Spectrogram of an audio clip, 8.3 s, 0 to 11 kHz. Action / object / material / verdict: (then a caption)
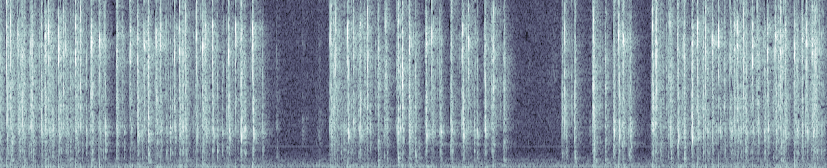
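tap / mechanical keyboard with plastic keycaps / plastic / none. Fingertips of both hands type on a backlit mechanical keyboard with black plastic keycaps on a silver frame and a hollow housing. Quick, bright, clicky key taps come in rapid bursts, with two brief pauses near 3 and 5 seconds. The taps are crisp and dry with almost no low end.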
